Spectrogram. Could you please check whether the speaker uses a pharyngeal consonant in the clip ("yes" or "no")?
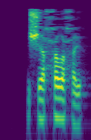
yes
